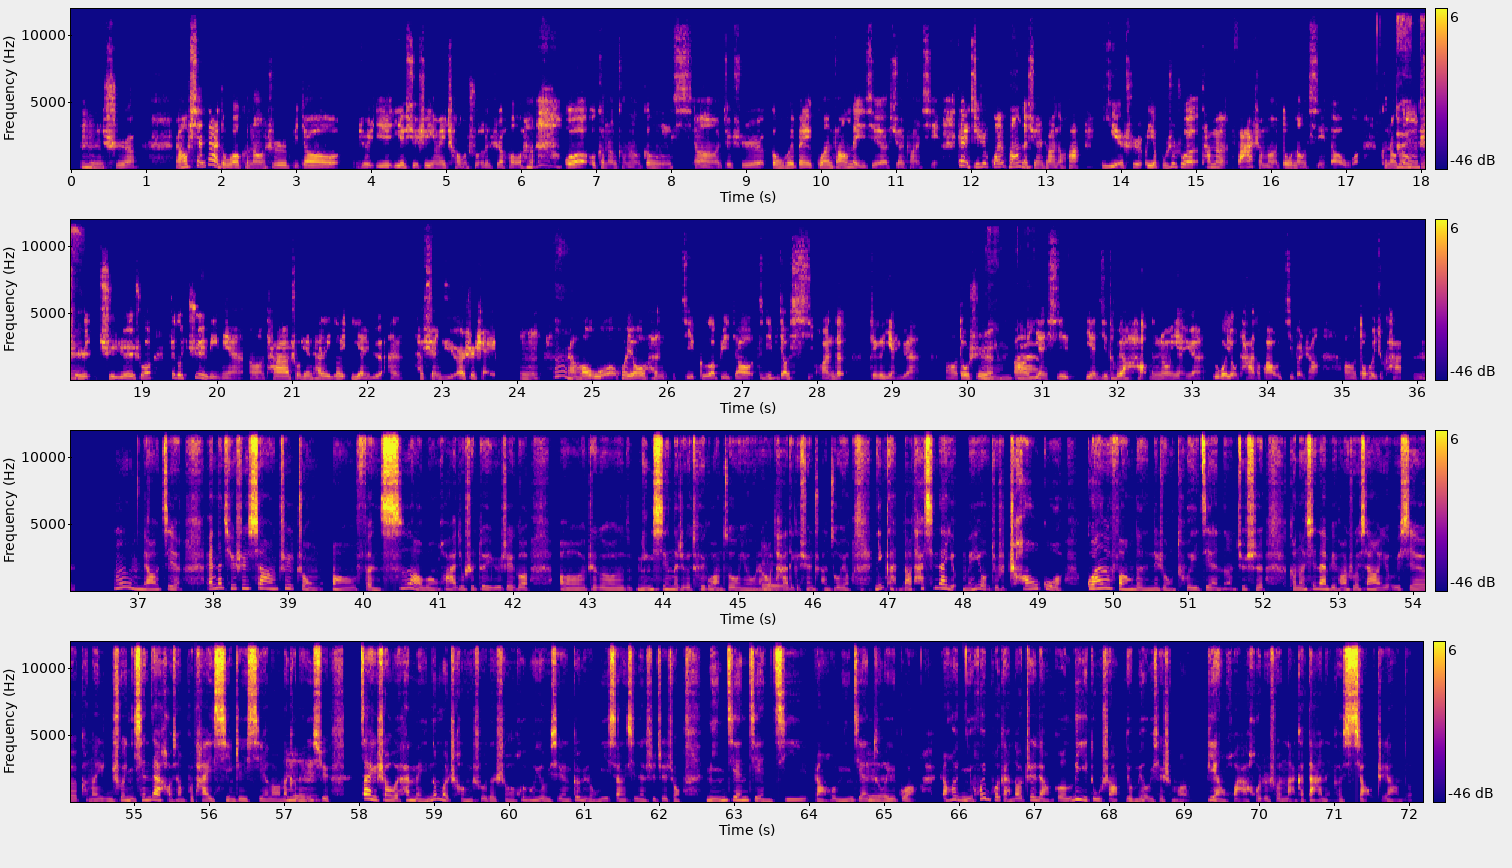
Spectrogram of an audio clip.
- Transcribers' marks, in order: laugh; other background noise; teeth sucking
- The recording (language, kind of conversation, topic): Chinese, podcast, 粉丝文化对剧集推广的影响有多大？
